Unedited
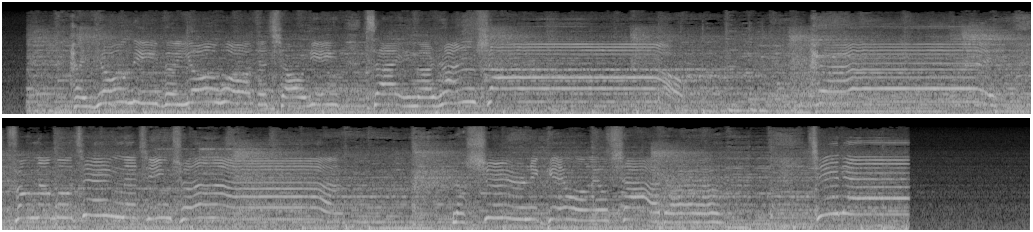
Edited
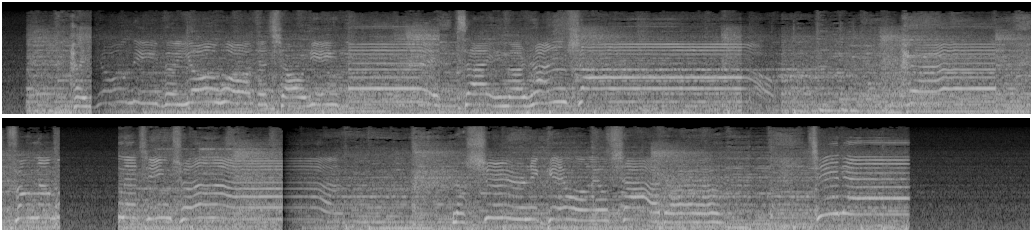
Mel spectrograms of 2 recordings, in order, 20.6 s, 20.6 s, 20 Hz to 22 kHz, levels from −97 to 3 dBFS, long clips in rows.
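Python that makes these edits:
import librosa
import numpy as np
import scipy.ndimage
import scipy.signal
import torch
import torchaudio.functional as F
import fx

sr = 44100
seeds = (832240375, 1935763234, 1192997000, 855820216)

y = fx.edit(x, sr, fx.fade_in_from(start_s=0.89, length_s=1.08, floor_db=-23.5),
    fx.clip_gain(start_s=6.48, length_s=0.4, db=-7.5),
    fx.move(start_s=9.02, length_s=0.91, to_s=3.46),
    fx.room_tone_fill(start_s=10.86, length_s=0.59),
    fx.fade_in_span(start_s=13.09, length_s=1.14, curve='qsin'), tone=tone)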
